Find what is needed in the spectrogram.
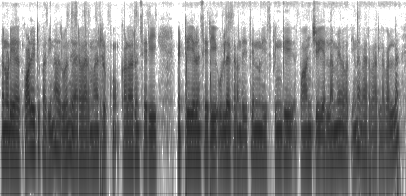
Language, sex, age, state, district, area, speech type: Tamil, male, 18-30, Tamil Nadu, Coimbatore, urban, spontaneous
